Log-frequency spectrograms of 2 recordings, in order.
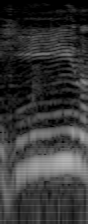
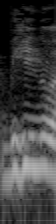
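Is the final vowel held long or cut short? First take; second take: long; short. First: The final vowel is held long. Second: The final vowel is cut short. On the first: The speaker calls it right. "ബിഹീന്നൊന്നും പറയും" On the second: The speaker calls it wrong. "ബിഹിന്ന് പറയൂലല്ലോ"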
